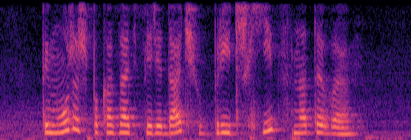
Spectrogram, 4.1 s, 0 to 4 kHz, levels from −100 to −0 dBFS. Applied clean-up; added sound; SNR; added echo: none; none; none; none.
